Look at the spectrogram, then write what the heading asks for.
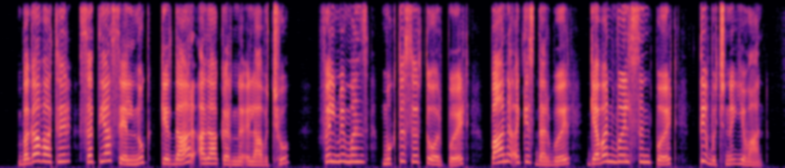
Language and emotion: Kashmiri, neutral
